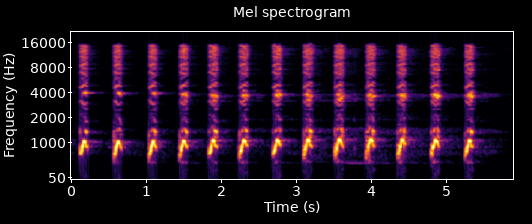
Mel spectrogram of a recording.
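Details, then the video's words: Steady, evenly timed series of thirteen loud, nasal, rising honks from a white-breasted waterhen, a recording meant to lure birds. Roughly two notes per second. "Tiếng Chim Cuốc"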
